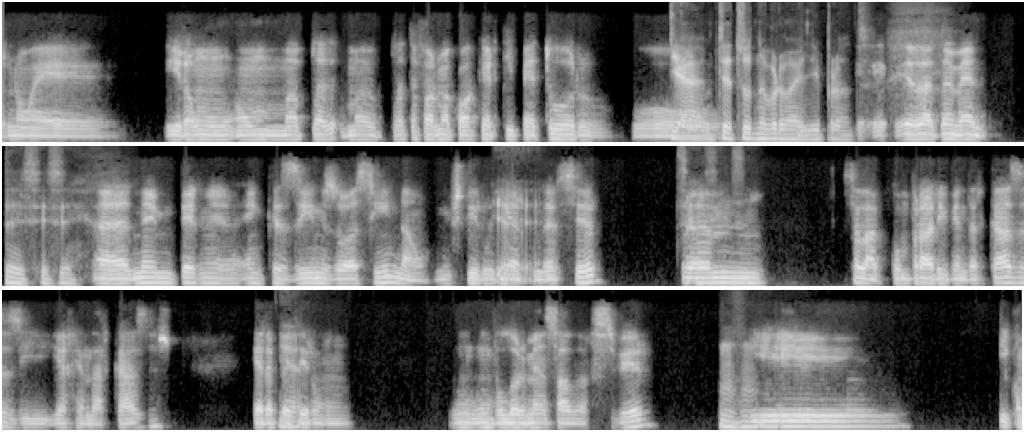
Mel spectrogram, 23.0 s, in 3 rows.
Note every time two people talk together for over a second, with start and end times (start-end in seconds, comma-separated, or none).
none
